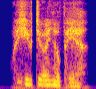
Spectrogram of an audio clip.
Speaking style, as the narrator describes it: She panted

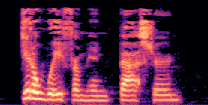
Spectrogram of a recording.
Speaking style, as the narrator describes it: I snapped

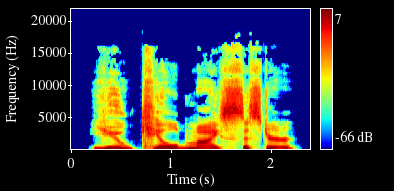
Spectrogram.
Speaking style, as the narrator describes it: she spat

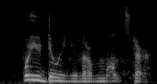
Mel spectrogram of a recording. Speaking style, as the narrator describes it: Victor snarled

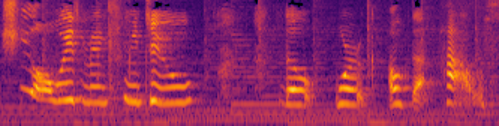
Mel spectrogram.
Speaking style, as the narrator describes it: she sobbed

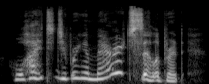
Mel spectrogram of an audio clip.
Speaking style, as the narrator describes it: asked Dad nervously

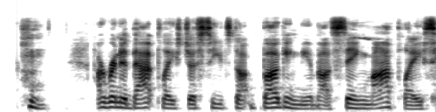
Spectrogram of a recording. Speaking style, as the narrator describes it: he said with a chuckle

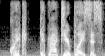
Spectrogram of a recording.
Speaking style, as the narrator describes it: Malcott whispered frantically down to the others

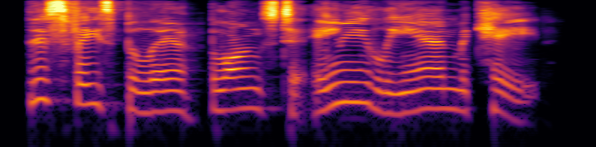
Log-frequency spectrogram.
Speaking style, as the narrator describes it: called out

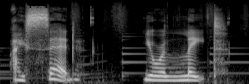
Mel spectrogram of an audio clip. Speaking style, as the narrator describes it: he snarled

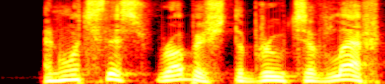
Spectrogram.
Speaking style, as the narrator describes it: he cried

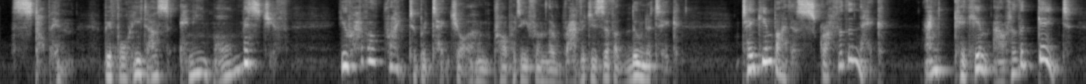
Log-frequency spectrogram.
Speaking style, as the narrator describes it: Common sense continued to whisper

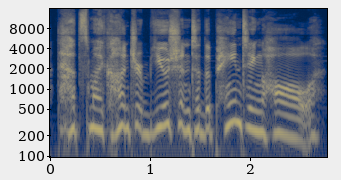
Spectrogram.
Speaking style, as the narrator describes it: gasped

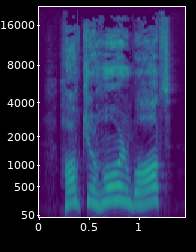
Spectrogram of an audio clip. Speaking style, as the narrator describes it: shouted at Walt

